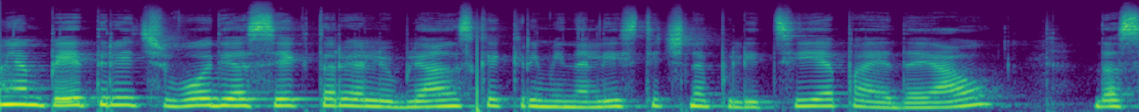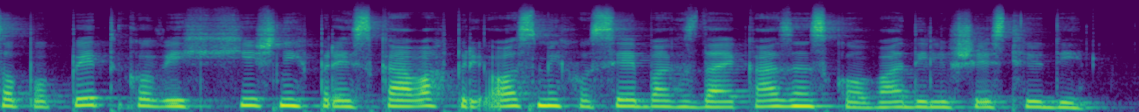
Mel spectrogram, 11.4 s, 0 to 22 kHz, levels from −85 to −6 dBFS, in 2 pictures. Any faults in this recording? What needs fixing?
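A loud pop lands at 2.39 to 2.42 s, a single sharp thump standing around 10 dB above the speech, which carries on unbroken beneath it. That continuity separates it from a dropout or splice, where the sound itself would be interrupted. The likely cause is a voltage step, such as a plug, switch or static discharge, shaped by the following circuitry into a short pulse. Secure connections and mute or ground equipment before switching during recording.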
